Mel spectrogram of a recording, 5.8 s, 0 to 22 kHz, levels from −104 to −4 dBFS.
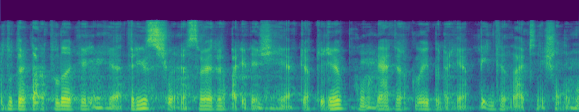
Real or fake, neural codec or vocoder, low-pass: fake; autoencoder, 22.05 kHz, a latent of 192 numbers a frame, VITS, trained on one speaker; 9.9 kHz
